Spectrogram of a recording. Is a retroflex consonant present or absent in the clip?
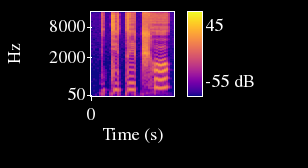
absent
